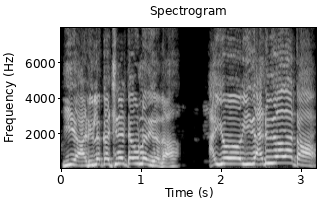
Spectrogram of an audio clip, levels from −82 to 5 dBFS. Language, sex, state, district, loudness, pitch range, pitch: Telugu, male, Telangana, Karimnagar, -11 LUFS, 290-325 Hz, 315 Hz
